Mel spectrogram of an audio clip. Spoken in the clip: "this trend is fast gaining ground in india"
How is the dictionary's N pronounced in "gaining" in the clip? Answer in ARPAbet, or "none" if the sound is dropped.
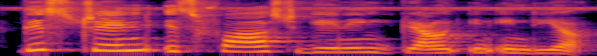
N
